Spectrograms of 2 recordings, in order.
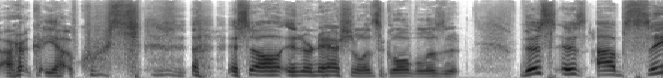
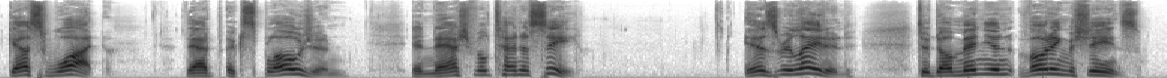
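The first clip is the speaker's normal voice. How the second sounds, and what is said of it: Put-on southern drawl. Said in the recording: “I'm speaking in a southern drawl.”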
